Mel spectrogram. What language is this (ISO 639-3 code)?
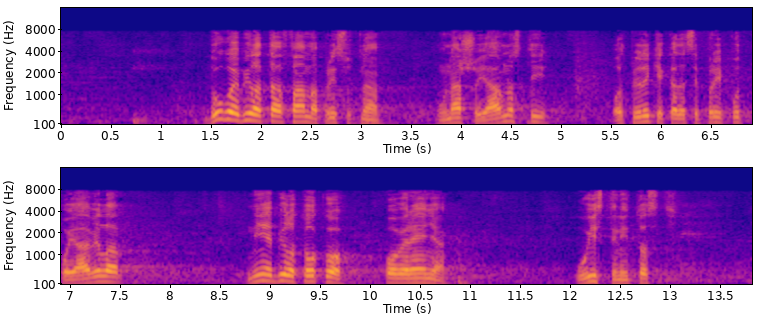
srp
